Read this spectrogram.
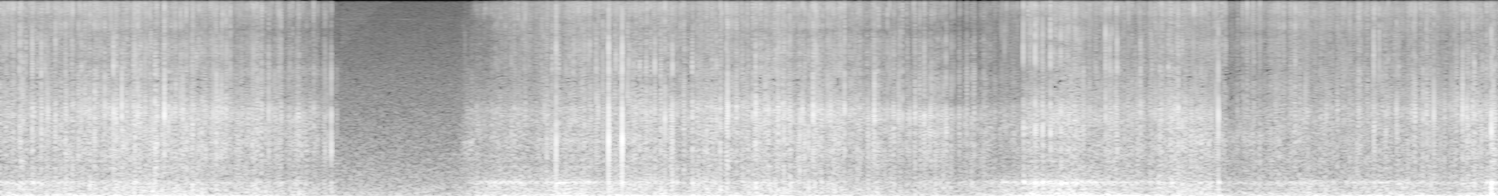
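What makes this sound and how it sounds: Long acrylic nails on both hands scratch and rub a soft, porous round blue foam windscreen over a microphone, producing a dense, crackly rustling with a low rumble underneath and a bright hiss on top. The scratching pauses briefly near the four-second mark, dips again around ten and twelve seconds, and then resumes steadily.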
